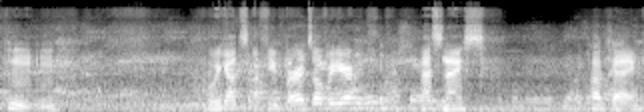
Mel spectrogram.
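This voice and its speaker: A man's voice: mid-range voice, takes it slowly. A young man casually rambling through a live walkthrough of a theme park, recorded outdoors on a handheld phone. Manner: rambling, chatty, lots of fillers. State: out of breath. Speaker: vlogger livestreaming a theme park walk. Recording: phone livestream outdoors with loud music. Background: loud park music.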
